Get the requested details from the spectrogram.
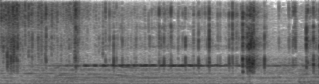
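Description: A dense, continuous crunching and crackling that stays loud for about two seconds, with a thin, steady high whine running through much of it. No one speaks.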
